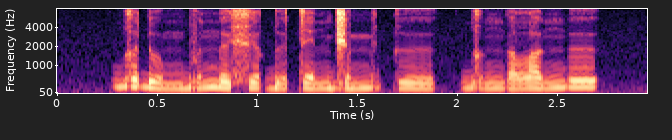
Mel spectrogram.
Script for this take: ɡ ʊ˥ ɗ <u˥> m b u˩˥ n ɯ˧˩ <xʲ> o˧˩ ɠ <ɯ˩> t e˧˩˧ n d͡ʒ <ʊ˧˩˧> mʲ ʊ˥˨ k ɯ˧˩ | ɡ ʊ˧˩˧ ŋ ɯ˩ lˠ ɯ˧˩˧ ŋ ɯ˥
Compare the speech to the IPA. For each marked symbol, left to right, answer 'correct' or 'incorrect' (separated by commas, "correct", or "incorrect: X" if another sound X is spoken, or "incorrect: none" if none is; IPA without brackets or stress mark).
incorrect: u˩, correct, correct, correct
